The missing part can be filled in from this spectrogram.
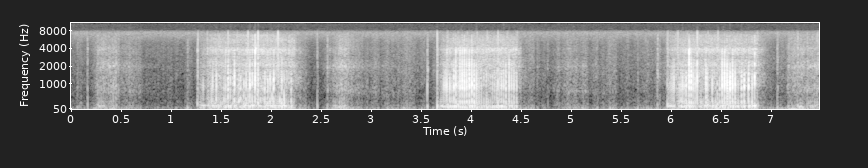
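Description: Loud, rough, fluttering snores with each breath, about three in seven seconds, with quiet gaps between them.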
